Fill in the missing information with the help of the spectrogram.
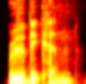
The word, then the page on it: rubicon: British English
